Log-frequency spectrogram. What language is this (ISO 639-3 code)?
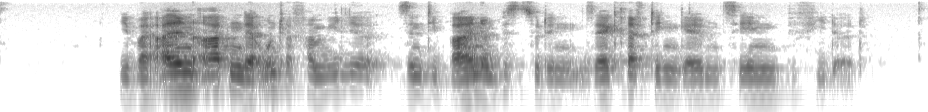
deu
